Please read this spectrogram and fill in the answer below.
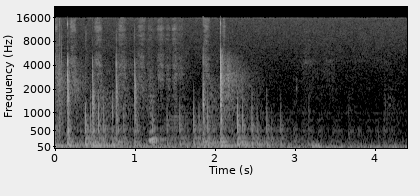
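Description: Chalk on a blackboard: a quick run of sharp taps and short scratches as lines are drawn, busiest over the first two seconds and then sparser and fainter.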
